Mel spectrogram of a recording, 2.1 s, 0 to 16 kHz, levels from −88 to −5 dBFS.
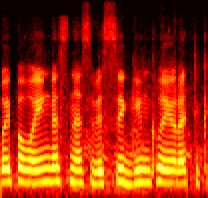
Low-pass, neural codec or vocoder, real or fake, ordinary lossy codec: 14.4 kHz; none; real; Opus, 32 kbps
